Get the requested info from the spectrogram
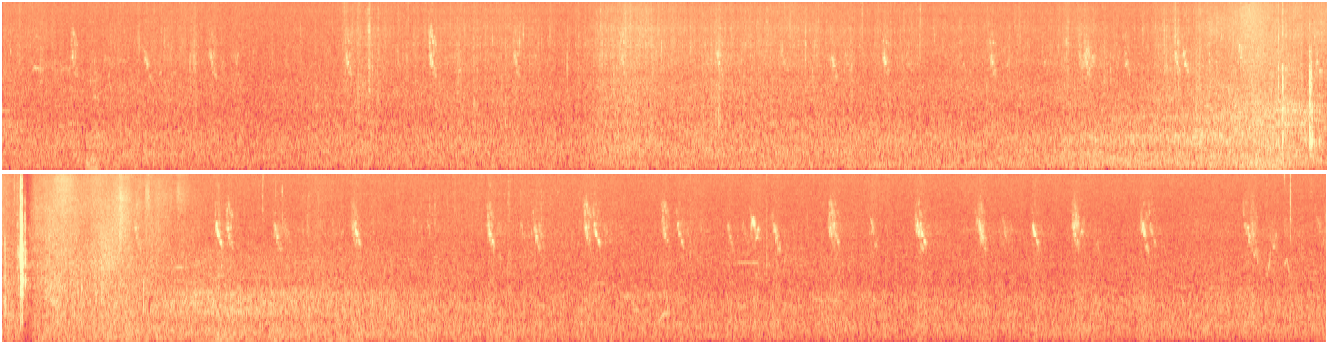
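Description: Birds chirping, short high calls repeating many times, busiest in the second half. Around the middle a rushing noise swells and fades, with one sharp click about halfway through.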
